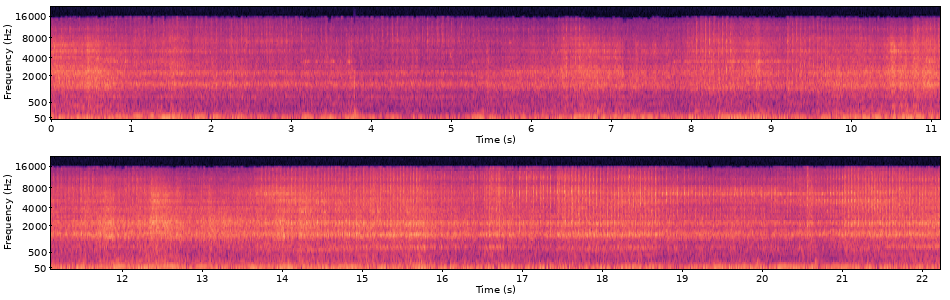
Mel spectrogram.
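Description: A go-kart engine buzzes loudly up close, revving up and down through the turns.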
